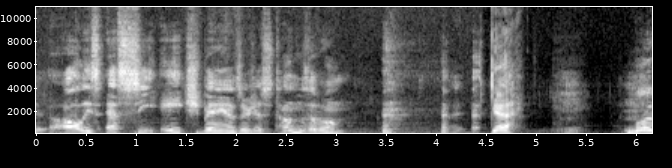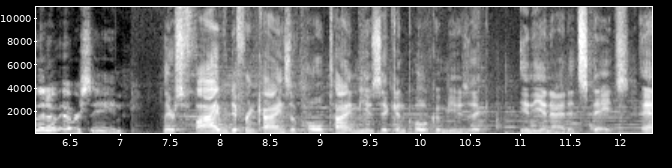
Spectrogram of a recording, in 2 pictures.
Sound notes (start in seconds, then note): 3.4 laughs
